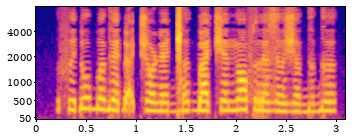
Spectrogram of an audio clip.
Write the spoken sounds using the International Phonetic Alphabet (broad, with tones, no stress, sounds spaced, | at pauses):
f ɪ˨ ɗ o˦ b ɐ˧ ɡ ɛ˨ ɗ a̰˦ t͡ʃ ɔ˨ ɳ ɛ˨ ɡ͡ǁ ɜ˦ ɡ͡b a˧ t͡ʃ ɛ˧ n̪ ɒ˦ f r ɐ˧ z ə˧ ʒ ɐ˧ ɡ ə˨˦ ɡ ə˧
